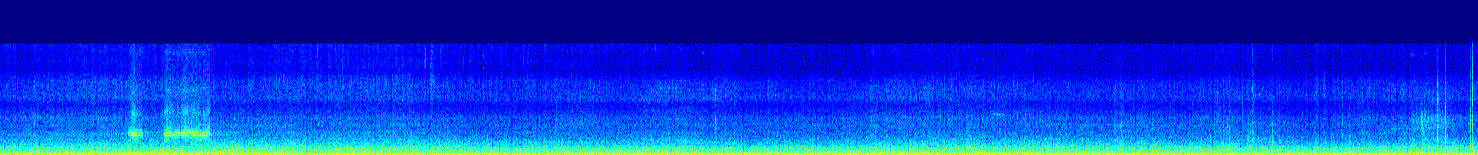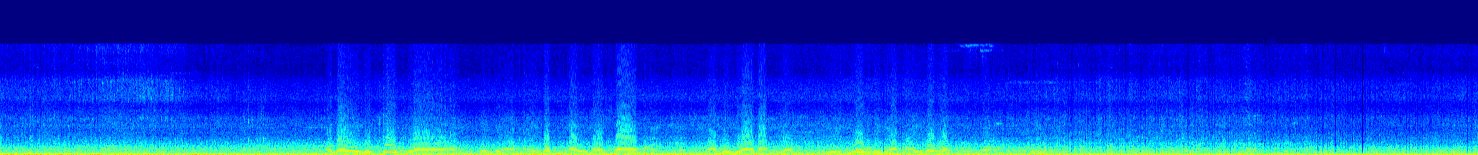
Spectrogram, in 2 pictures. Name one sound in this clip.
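Motorbike engines hum steadily in slow, dense traffic close by.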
